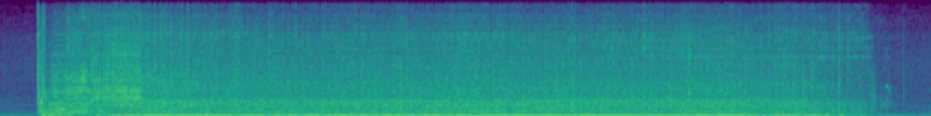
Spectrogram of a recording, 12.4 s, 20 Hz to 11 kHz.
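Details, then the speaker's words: 1958 Lull telehandler sitting 15 years, parked with a fuel issue: cranks, catches, idles roughly with low uneven thrum then dies when throttle opened; choke and carburetor suspected, slight knocking heard. "we're having some issue up here the choke I think it's killing it"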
